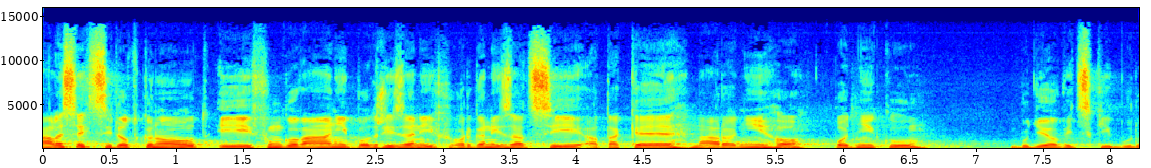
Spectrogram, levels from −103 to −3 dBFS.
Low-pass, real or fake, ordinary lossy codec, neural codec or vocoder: 14.4 kHz; real; MP3, 96 kbps; none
